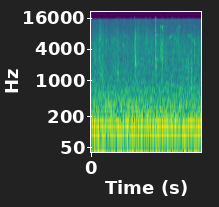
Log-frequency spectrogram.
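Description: A few light clicks of a display peg being fitted into a pegboard, the sharpest a little under a second in, over a low steady hum.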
